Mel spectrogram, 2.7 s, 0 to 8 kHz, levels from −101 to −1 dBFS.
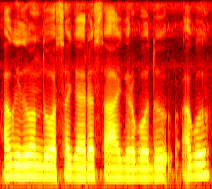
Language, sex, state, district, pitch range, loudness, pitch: Kannada, male, Karnataka, Koppal, 115-135 Hz, -16 LUFS, 125 Hz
